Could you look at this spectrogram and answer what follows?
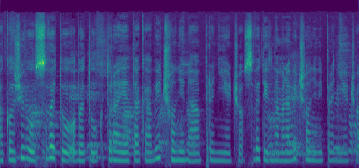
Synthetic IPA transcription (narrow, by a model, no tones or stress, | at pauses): akɔʒiʋuːsʋɛt̪uʔɔ̰bɛt̪ukt̪ɔɾaːjɛt̪akaːʋit͡ʃlɛɲɛnaːpɾɛɲɪɛt͡ʃɔsʋɛt̪iznamɛnaːʋit͡ʃlɛɲɛniːpɾɛɲɪɛt͡ʃɔ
